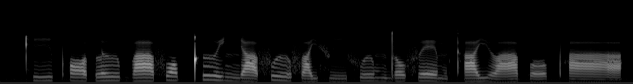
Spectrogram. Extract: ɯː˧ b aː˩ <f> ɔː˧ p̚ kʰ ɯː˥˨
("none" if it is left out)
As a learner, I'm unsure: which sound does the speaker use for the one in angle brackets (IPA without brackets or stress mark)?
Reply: f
